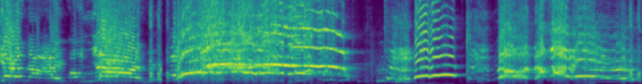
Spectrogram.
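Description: Young women screaming and shrieking in excitement, with one long, high held scream about two seconds in and a few short rising squeals a little after the middle, among loud shouting voices.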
